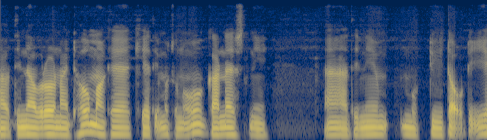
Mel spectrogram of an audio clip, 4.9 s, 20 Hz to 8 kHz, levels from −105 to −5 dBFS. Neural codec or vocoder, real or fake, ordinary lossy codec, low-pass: none; real; none; 7.2 kHz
